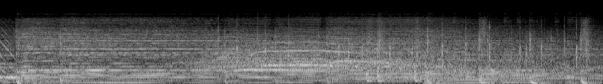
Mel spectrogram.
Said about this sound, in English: the crowd, normally known for shushing people, gets loud. Really loud.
